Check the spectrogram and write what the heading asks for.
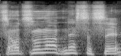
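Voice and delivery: high, mock-wounded brush-off; defensive. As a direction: act stung and refuse the sympathy. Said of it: "Get real defensive".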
